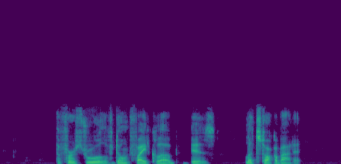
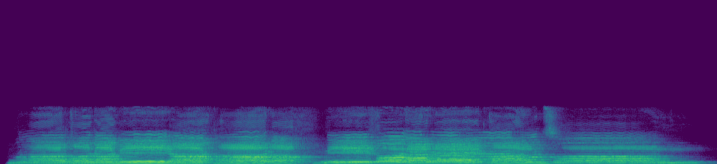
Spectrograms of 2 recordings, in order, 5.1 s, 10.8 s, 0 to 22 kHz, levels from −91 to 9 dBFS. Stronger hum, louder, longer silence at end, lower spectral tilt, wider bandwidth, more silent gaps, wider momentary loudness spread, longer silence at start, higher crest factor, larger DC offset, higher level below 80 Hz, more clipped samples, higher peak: neither; second, -29 LUFS vs -23 LUFS; first, 0.65 s vs 0.25 s; second, -4.5 dB/octave vs -7 dB/octave; about the same, 8 kHz vs 8 kHz; neither; about the same, 14 LU vs 12 LU; first, 0.85 s vs 0.15 s; first, 22 dB vs 16 dB; neither; second, -70 dBFS vs -56 dBFS; neither; about the same, -8 dBFS vs -6 dBFS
